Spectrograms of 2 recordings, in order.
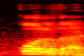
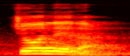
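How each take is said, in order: First: The word begins with a 'k' sound. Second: The word begins with a 'ch' sound. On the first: The speaker calls it right. "लेकिन इसको हम क्या पढ़ रहे हैं, कोलरा" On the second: The speaker calls it wrong. "इस हिसाब से अगर हम इसको पढ़ें तो ये हो जाएगा चोलेरा"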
